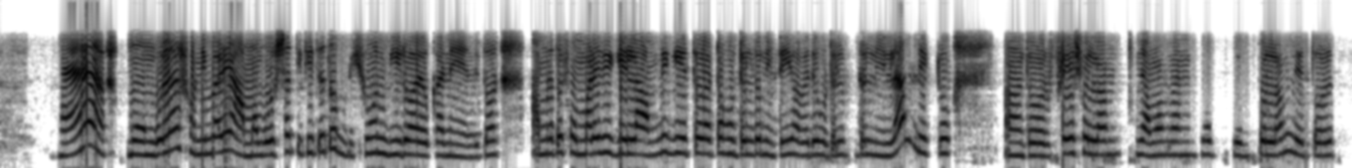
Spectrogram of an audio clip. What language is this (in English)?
Bangla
